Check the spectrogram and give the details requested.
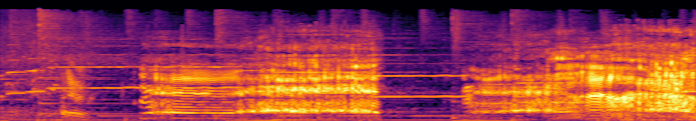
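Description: Dromedary camel calling twice, each call a long, rough bellow of two to three seconds, over steady background music.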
